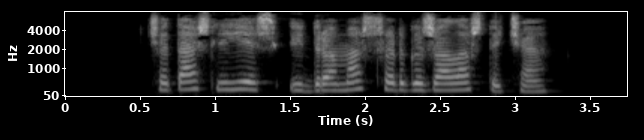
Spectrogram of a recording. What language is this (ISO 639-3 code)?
chm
